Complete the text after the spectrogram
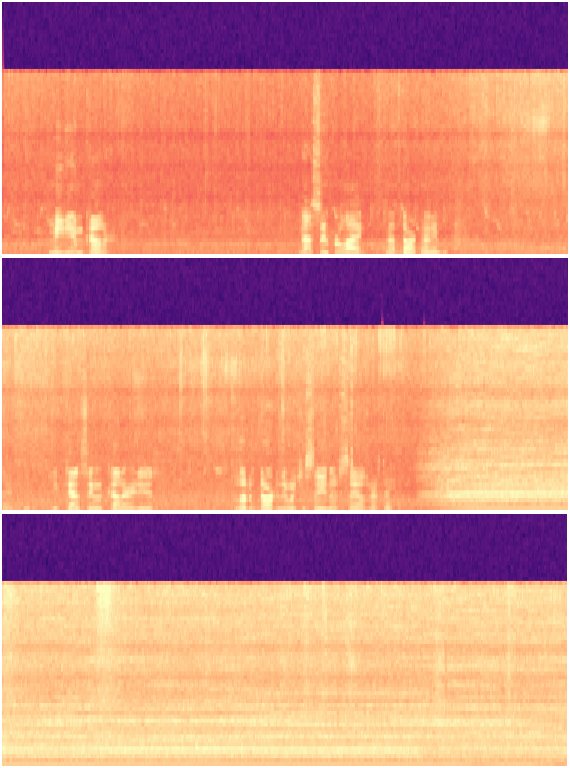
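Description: Honeybees buzz in a dense swarm.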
